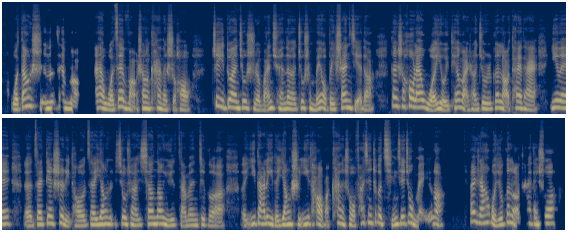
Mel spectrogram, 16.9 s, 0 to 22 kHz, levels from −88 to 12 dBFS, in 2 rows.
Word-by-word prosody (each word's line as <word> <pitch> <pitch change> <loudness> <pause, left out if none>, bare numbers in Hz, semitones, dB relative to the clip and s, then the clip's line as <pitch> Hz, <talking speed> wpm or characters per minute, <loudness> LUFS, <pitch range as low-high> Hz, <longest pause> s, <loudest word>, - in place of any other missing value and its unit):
我 185 - +4
当 270 +10 +1
时 290 - -2
呢 215 - +7
在 215 - 0
网 200 - +1 0.2
哎， 230 0 +1
我 180 -4 +2
在 275 +10 +2
网 200 - 0
上 215 -1 +4
看 215 0 +1
的 170 - -2
时 - - -4
候， 170 -3 -3 0.3
这 315 -5 -2
一 245 - 0
段 245 -2 +3
就 235 +1 0
是 210 -6 -2
完 165 +8 0
全 215 -4 0
的 200 -2 +2
就 230 +3 -1
是 215 - 0
没 190 -1 0
有 225 -3 +2
被 190 0 -1
删 240 +4 +2
节 - - -1
的。 - - -5 0.2
但 305 -3 -2
是 280 - -3
后 285 0 +3
来 255 0 +4
我 180 -10 +3
有 200 -6 +4
一 - - -4
天 250 +8 -3
晚 230 - 0
上 175 -1 -3
就 205 +1 +1
是 195 - -2
跟 235 +3 -2
老 - - +1
太 230 0 0
太 170 -6 -1 0.2
因 240 +2 +1
为， 230 0 +2 0.2
呃， 165 +1 -2
在 215 +3 +2
电 250 +3 0
视 255 +2 +1
里 195 - +1
头， 170 0 -3
在 205 +3 0
央 225 +1 +3
就 225 +2 -1
是 215 -1 0
啊， 190 - -1
相 230 +3 +1
当 235 -1 +3
于 190 0 -1
咱 165 -5 -7
们 185 +1 -3
这 205 - -2
个， 165 -4 -5 0.2
呃， 180 - -7
意 225 +5 -2
大 240 -1 +1
利 235 -2 +3
的 170 - -2
央 215 +3 +5
视 210 -1 +1
一 220 +3 +2
套 225 -1 0
吧， - - -6
看 260 - -6
的 215 - +3
时 205 - -5
候 180 - 0
发 265 +8 -9
现 275 - -2
这 290 - -7
个 255 - +2
情 215 -2 0
节 245 - 0
就 265 +1 -1
没 - - -1 0.2
了。 215 -4 -2 0.4
哎， 325 0 +1
然 260 -4 0
后 280 - -2
我 225 - +4
就 205 +3 +2
跟 280 +4 -1
老 240 - +2 0.2
太 245 - -7
太 225 - 0
说 250 +4 +1
哎， - - -14
220 Hz, 360 characters per minute, -19 LUFS, 195-240 Hz, 0.4 s, 呢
